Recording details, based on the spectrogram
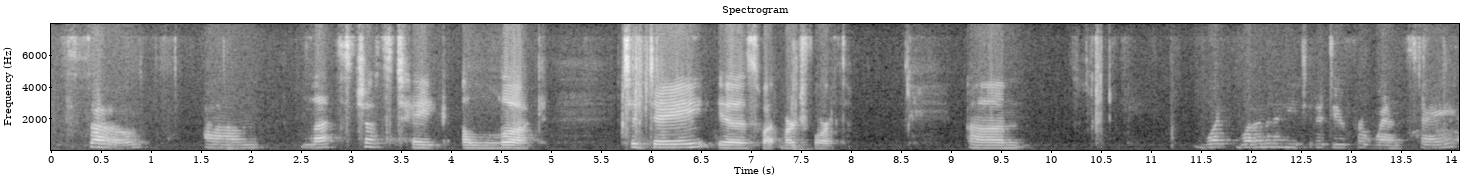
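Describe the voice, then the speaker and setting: A woman college instructor giving a casual, chatty lecture in a classroom while losing her voice. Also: fairly low pitch. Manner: casual, chatty, uses fillers. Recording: echoey lecture room with faint hum.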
